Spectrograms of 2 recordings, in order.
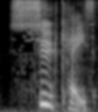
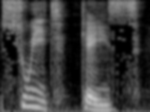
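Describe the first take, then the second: First: The first syllable sounds like 'suit'. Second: The first syllable sounds like 'sweet'. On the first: The speaker calls it right. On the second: The speaker calls it wrong.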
